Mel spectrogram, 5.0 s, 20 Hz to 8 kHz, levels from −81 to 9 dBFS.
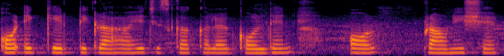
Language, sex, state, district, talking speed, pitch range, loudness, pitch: Hindi, female, Arunachal Pradesh, Lower Dibang Valley, 140 wpm, 215-225 Hz, -20 LUFS, 220 Hz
